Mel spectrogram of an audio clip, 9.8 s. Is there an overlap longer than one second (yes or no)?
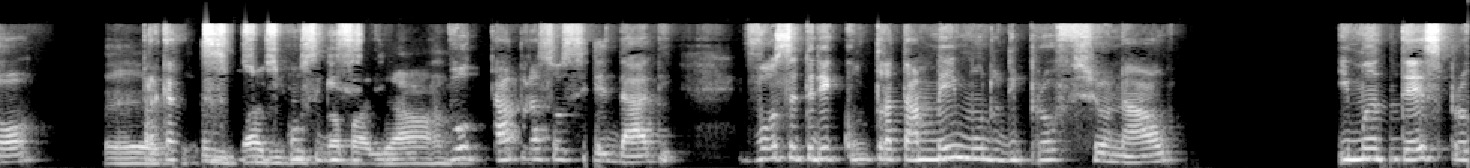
yes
